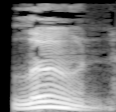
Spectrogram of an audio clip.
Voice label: "loon", pronounce

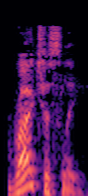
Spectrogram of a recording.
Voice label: "righteously", pronounce

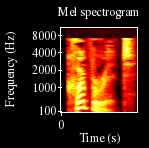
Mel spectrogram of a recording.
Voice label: "corporate", pronounce

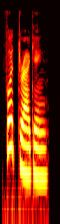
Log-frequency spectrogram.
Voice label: "foot-dragging", pronounce

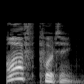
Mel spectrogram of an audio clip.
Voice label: "off-putting", pronounce

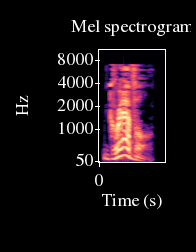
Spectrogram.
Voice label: "gravel", pronounce

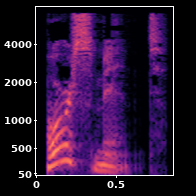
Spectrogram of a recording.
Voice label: "horsemint", pronounce

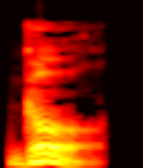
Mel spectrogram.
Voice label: "goal", pronounce

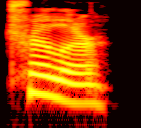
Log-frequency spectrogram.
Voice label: "triller", pronounce

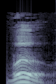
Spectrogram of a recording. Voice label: "woo", pronounce

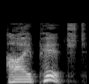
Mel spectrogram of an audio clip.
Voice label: "high-pitched", pronounce

